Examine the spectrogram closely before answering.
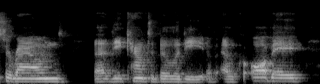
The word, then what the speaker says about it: LKAB: uh the accountability of el caobe and uh sorry l-k-a-b i flipped into the swedish pronunciation um it questions uh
